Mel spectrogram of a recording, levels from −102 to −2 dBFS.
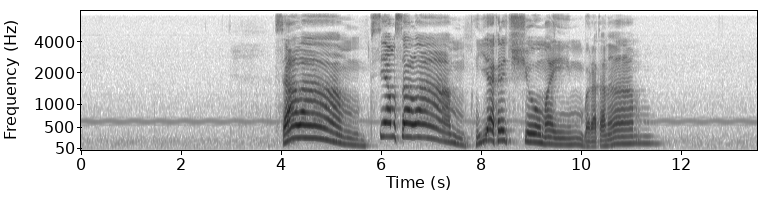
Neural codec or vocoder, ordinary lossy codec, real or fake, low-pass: none; none; real; 7.2 kHz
